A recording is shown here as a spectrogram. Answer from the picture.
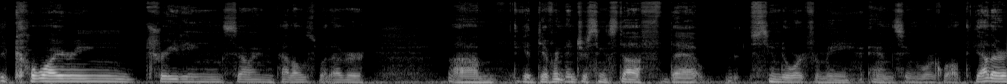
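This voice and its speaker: Soft-spoken and somewhat breathy, a man talks at a moderate pace in a medium pitch with a dark, mellow tone and ordinary pitch variation. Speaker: guitarist and gear enthusiast. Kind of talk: casual ASMR-style gear walkthrough to camera.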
